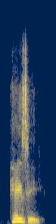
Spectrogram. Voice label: "hazy", Indian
